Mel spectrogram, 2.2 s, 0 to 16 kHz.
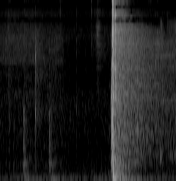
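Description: The driver's door of a Range Rover L405 is shut once, about one and a half seconds in: a single loud slam that dies away over half a second.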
